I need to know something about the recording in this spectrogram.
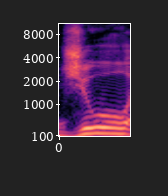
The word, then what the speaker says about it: dual: a little more pronounced so for you it's like jewel and like a jewel like a gem and are pronounced the same for us it's dual like two things together so it's a different pronunciation thing so the language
